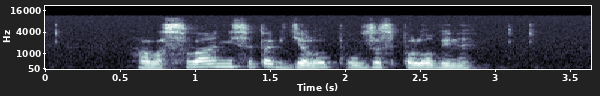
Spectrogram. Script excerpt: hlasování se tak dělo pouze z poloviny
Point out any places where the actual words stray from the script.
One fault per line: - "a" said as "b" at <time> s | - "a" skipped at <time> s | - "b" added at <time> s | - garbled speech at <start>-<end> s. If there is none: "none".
none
